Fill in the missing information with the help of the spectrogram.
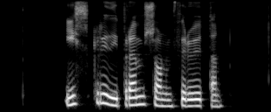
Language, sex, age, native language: Icelandic, female, 40-49, Icelandic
